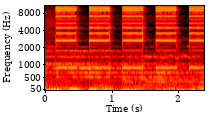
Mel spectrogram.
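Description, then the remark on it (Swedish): An alarm clock set for 07:00 rings in a steady pattern of five loud, bright electronic beeps, each about a third of a second long with short gaps between, with no talking. “Vad har du ställt larmet på?”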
